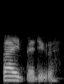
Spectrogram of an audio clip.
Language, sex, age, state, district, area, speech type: Odia, female, 45-60, Odisha, Balasore, rural, conversation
